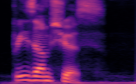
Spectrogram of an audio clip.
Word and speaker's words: presumptuous: Where's the stress? Stress on the second syllable. Presumptuous. Presumptuous. Presumptuous.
